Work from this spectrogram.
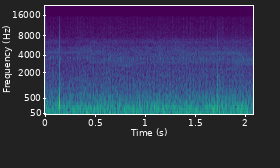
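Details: Snapper 725 EXI lawn mower single-cylinder engine after lightly tapping the carburettor float bowl with a screwdriver, a temporary fix since the float is likely sticking: steady, even idle with no surging.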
